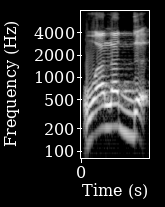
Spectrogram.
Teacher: ini kita sukun dan dalnya ini merupakan huruf qalqalah, kita pantulkan.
